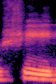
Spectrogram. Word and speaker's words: S/HE: I think we should have a caveat to say that he is also she here. I've taken to using S/HE for the pronoun. – How do you pronounce that? – She. Like Scheherazade, you know, she.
